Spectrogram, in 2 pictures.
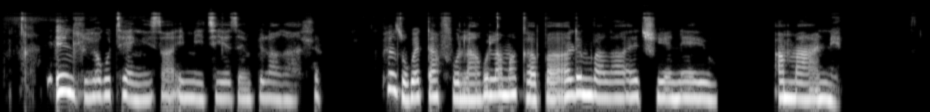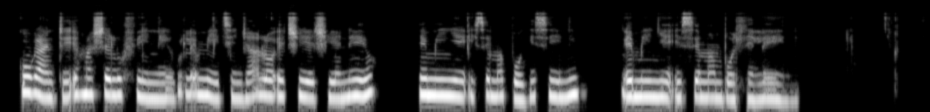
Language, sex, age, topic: North Ndebele, female, 25-35, health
